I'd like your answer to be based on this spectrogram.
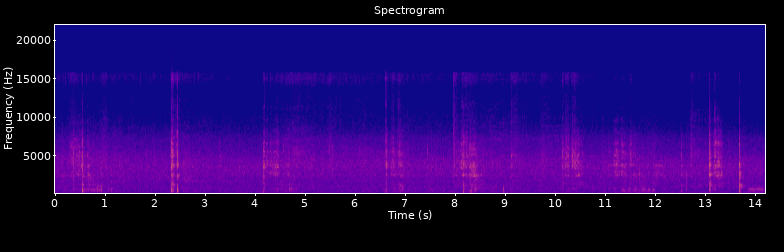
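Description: Chicken gravy being stirred in a frying pan, a steady sizzle broken by irregular scraping spoon strokes, close and fairly quiet with no talking.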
